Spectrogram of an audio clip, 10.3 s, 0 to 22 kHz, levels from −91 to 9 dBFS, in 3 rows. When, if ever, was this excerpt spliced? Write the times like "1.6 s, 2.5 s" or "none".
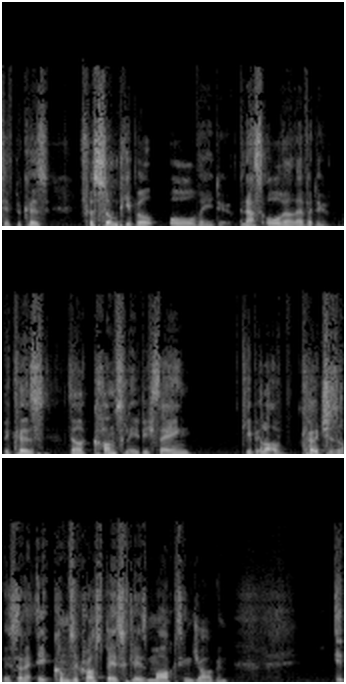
1.6 s, 2.3 s, 3.3 s, 4.8 s, 6.0 s, 6.8 s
